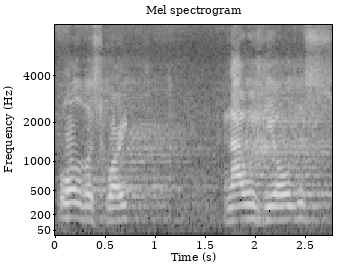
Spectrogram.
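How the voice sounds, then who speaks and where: With a Brooklyn accent, a man speaks in a monotone, flat intonation at a fairly high pitch, with audible room echo and noticeable background noise. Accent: Brooklyn New York. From US Northeast, Brooklyn, New York. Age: 60s. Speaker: religious speaker giving testimony. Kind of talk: testimony.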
